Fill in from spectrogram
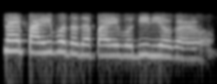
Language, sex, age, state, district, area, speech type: Assamese, female, 18-30, Assam, Biswanath, rural, conversation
